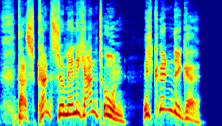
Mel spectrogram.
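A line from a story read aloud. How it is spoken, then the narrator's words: Shouting into phone. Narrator (German): konnte ich nicht anders, als ins Telefon zu brüllen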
